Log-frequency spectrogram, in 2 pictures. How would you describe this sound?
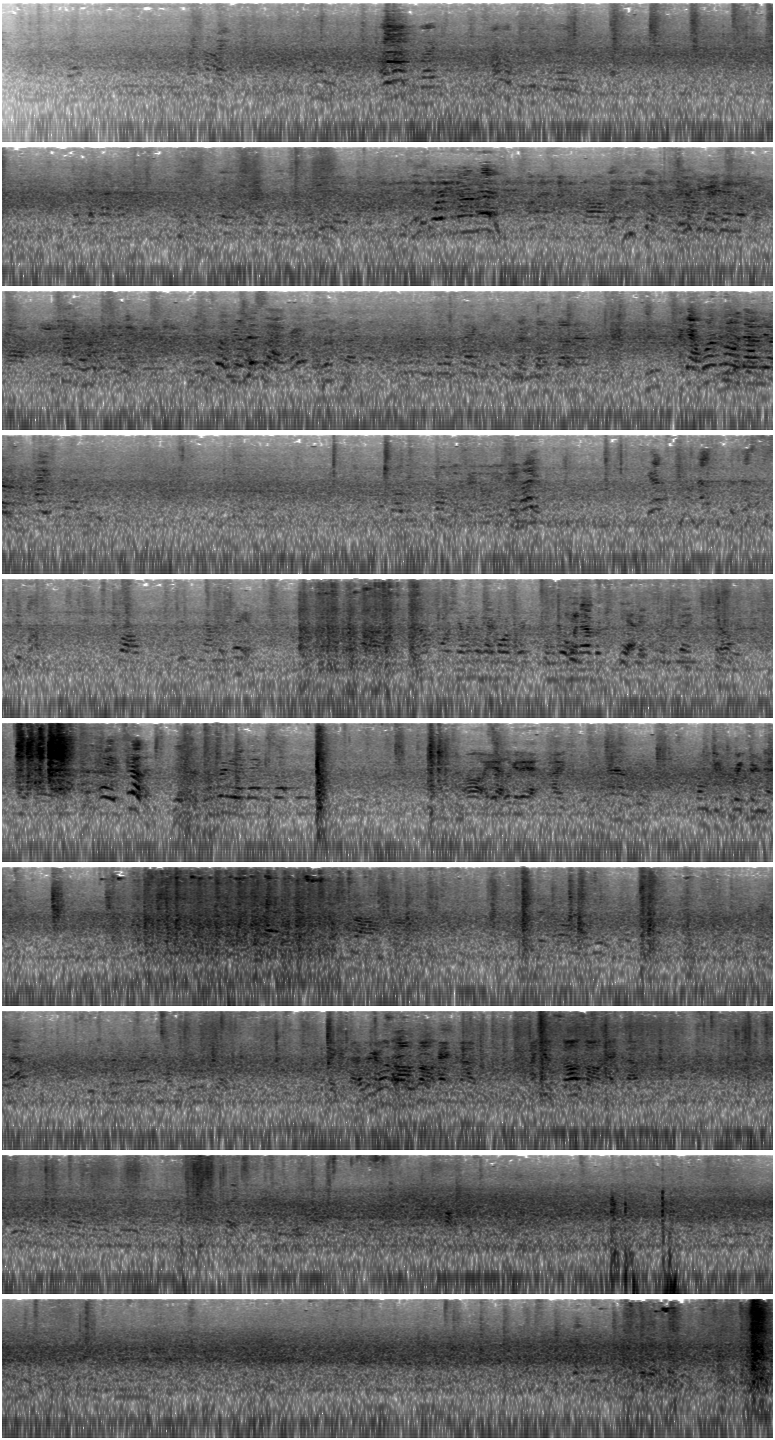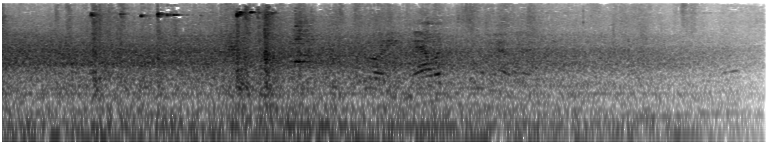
university circle
construction at a train station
